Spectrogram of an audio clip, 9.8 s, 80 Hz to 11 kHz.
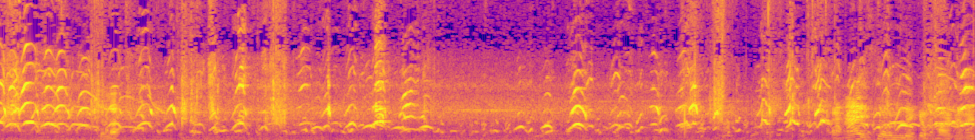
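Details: Litter of black German Shepherd puppies aged 20 days whining continuously: many overlapping high, curved yelps at a fast, uneven pace, with human voices talking in the background.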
